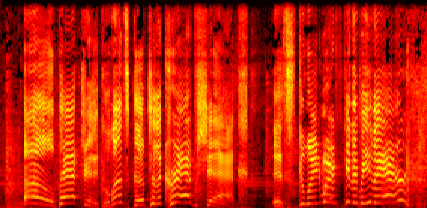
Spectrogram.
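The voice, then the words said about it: High-pitched cartoon character voice. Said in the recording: “It was like if SpongeBob took a little bit of helium before he went ... That's a convincing cartoon voice”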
